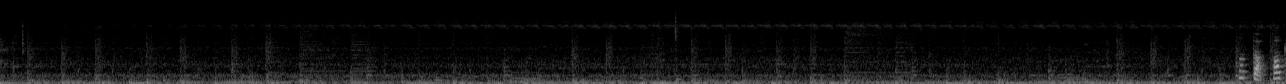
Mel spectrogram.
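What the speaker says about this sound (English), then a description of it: "That's a fucking cicada?" Cicadas chirr in the video game Grandia II HD Remaster, a faint, steady buzzing drone that holds throughout under quiet game ambience, with a few louder sharp bursts near the end.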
